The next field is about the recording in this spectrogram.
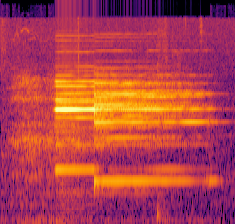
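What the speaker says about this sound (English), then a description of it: "So it links onto a doorbell, and that has a camera." A small home doorbell linked to an intercom camera system rings a clear two-tone ding-dong chime. It sounds close and moderately loud, with the second tone lingering briefly before fading.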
